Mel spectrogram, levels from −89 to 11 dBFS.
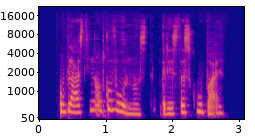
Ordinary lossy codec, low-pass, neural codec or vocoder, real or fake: none; 19.8 kHz; none; real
